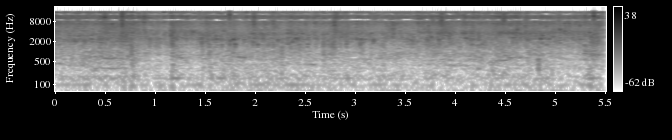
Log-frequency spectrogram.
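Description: Chicken pieces sizzling in hot oil in a frying pan: a steady sizzle with many small crackles.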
